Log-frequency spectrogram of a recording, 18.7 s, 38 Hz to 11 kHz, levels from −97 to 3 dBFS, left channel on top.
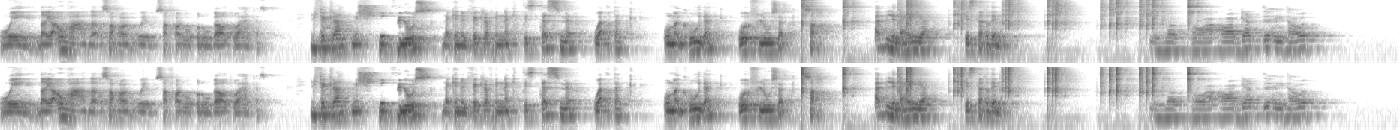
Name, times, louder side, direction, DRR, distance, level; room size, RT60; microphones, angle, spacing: voice 1, 0.0-3.5 4.1-8.3 8.9-9.6 9.8-11.0 11.7-12.5 12.9-13.5, right 1 dB, 25° right, 5 dB, 1.1 m, -39 dB
voice 2, 4.2-4.6 15.3-17.4, left 1 dB, 60° left, -1 dB, 3.7 m, -46 dB
sound 1, 10.7-10.8 11.2-11.3 12.0-12.2 12.7-12.9 13.3-13.5 14.0-14.1 14.7-15.4 15.8-15.9, right 12 dB, 85° right, 0.9 m, -31 dB
23.0 x 10.0 x 4.4 m, 0.78 s
head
